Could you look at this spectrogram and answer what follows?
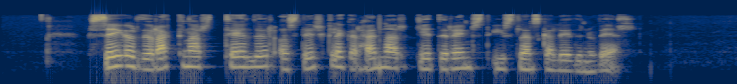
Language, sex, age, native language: Icelandic, female, 20-29, Icelandic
